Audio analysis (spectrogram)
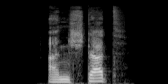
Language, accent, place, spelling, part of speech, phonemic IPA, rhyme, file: German, Germany, Berlin, anstatt, conjunction / preposition, /ʔan.ʼʃtat/, -at, De-anstatt.ogg
- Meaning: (conjunction) instead of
